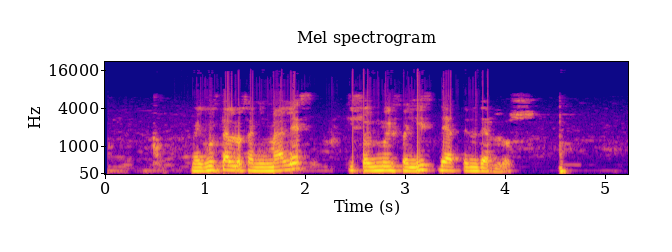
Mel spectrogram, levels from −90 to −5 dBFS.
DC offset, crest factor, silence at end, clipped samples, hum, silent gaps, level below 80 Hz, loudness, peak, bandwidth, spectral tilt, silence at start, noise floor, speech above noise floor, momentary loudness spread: under 0.1%; 14 dB; 0.6 s; under 0.1%; none; none; -46 dBFS; -14 LUFS; -2 dBFS; 13.5 kHz; -8 dB/octave; 0.05 s; -51 dBFS; 38 dB; 15 LU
